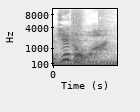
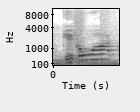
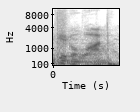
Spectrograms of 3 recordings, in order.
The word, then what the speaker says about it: gigawatt: and as an engineer I've always taken issue with Doc Brown's pronunciation of a jigawatt I mean what exactly is a jigawatt doesn't he mean gigawatt I wonder what Doc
